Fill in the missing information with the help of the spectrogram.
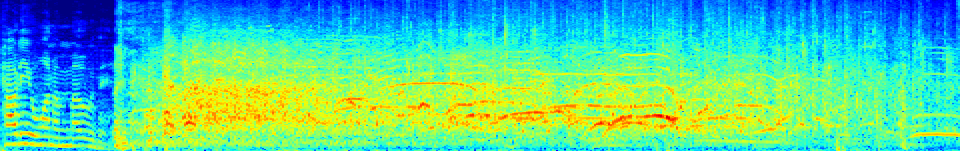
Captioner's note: laughter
